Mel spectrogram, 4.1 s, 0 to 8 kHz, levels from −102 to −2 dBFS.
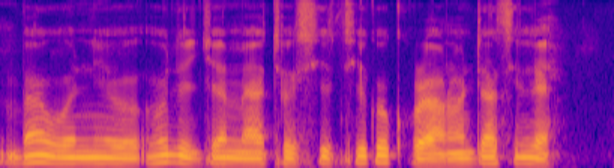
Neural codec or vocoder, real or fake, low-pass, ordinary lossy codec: none; real; none; none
